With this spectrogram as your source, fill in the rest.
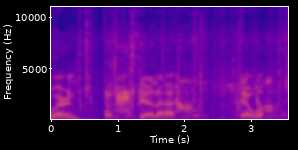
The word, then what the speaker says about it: nón: Nón. Yeah, what? Nong. Nón. Nong. Nón lá. Nong na. I don't think I can pronounce anything right.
